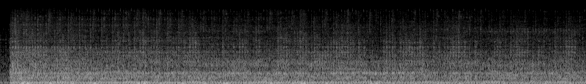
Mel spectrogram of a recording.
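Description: An old Oliver tractor engine idles with its PTO turning, a steady low rumble with a faint knocking pulse that carries on evenly throughout, close by and with no talking.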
